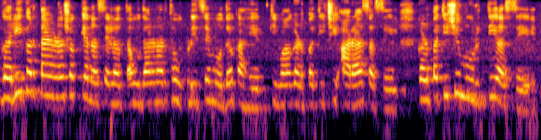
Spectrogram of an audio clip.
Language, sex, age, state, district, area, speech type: Marathi, female, 45-60, Maharashtra, Pune, urban, spontaneous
